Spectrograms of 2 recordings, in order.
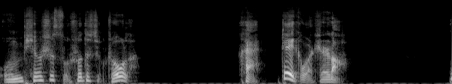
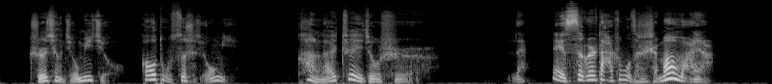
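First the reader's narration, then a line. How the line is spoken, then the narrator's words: Low, trembling voice. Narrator (Chinese): 郭永哲把嗓音压得很低，但掩饰不住声音里的颤抖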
